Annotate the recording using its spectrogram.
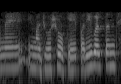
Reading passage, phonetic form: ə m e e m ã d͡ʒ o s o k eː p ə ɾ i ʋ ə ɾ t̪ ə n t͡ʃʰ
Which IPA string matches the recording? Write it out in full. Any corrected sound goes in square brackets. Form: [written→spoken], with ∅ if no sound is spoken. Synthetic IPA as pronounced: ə m e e m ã d͡ʒ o [s→ʃ] o k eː p ə ɾ i ʋ ə ɾ t̪ ə n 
